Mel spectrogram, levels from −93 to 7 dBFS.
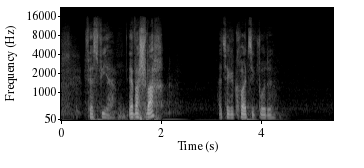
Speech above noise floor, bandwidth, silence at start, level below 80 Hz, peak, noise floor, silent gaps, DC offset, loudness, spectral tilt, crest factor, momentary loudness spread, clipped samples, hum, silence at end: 43 dB; 16 kHz; 0 s; -64 dBFS; -14 dBFS; -79 dBFS; none; under 0.1%; -35 LUFS; -3 dB/octave; 24 dB; 17 LU; under 0.1%; none; 1.2 s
